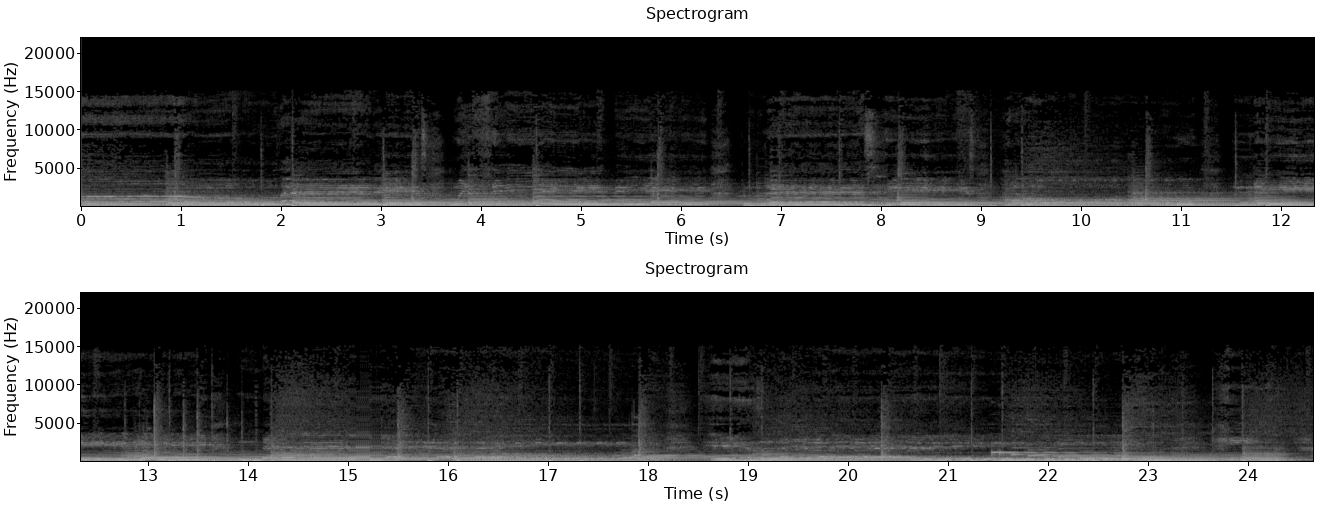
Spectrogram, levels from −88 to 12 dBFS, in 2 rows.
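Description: From 15.03 to 15.33 s, fresh audio was likely arriving too slowly, so the playback side kept looping a fragment about 20 ms long while the true signal for most of that stretch went missing. This is robotic sound from repeated short buffers: the constant loop length stamps a fixed 50 Hz buzz onto the audio, turning it hard, metallic and mechanical for that 0.3 s while its broad outline still loosely tracks the original.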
